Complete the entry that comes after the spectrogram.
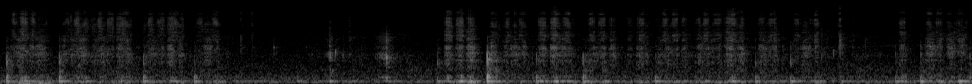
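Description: A pencil writes continuously on a small, thin pink paper note card lying on a table, with the free hand resting flat. The graphite tip scratches across the paper in rough, bursty strokes over a steady low hum.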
